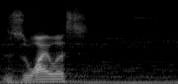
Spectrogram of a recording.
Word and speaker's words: Zweilous: Galnex says it's easy enough to say it's pronounced Zweilous.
